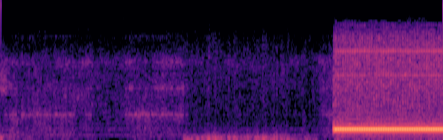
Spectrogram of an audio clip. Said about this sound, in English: Let us dial. Dialing the phone. We're dialing the phone, and this is my dialing song.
